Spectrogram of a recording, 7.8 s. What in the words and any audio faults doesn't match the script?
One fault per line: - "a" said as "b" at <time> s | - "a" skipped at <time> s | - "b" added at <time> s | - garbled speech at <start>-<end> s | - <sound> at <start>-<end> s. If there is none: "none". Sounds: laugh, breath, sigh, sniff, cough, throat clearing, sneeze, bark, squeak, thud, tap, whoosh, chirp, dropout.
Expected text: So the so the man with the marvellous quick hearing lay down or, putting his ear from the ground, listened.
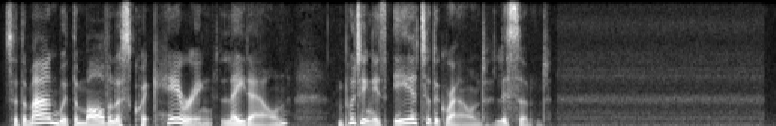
- "so the" skipped at 0.3 s
- "or" said as "and" at 3.3 s
- "from" said as "to" at 4.2 s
